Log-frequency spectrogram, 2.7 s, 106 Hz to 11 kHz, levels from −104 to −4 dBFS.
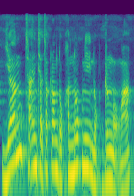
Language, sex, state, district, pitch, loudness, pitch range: Garo, male, Meghalaya, West Garo Hills, 195 Hz, -13 LUFS, 160-210 Hz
